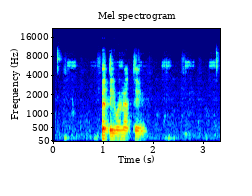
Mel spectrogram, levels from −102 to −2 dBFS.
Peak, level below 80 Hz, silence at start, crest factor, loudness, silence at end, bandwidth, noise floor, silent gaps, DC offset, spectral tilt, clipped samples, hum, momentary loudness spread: -8 dBFS; -74 dBFS; 0.2 s; 22 dB; -26 LUFS; 1.5 s; 10.5 kHz; -62 dBFS; none; under 0.1%; -4.5 dB/octave; under 0.1%; none; 10 LU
